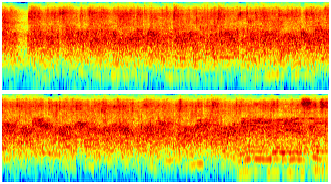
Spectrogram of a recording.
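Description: Audience applause for a troupe of performers at a street-arts festival, a dense, steady roar of many hands clapping that holds loud throughout, with a few voices rising faintly near the end.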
